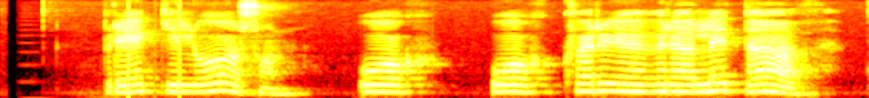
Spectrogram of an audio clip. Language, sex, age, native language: Icelandic, female, 20-29, Icelandic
